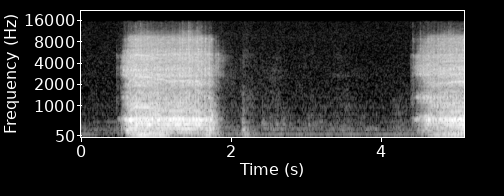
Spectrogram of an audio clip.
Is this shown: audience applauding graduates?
no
